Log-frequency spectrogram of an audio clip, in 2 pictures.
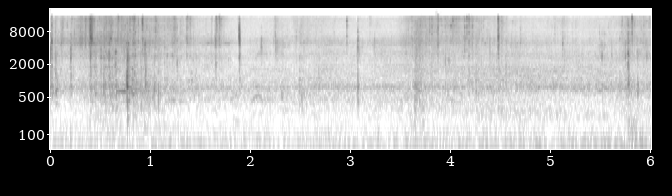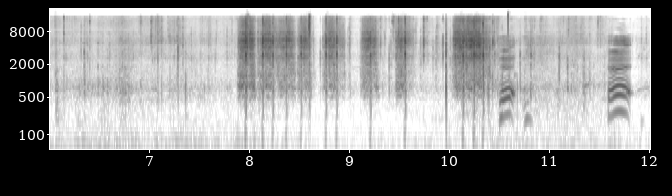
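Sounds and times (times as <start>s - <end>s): rustling movement: 5.5s - 11.6s
airsoft gun shots: 7.9s - 10.7s.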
